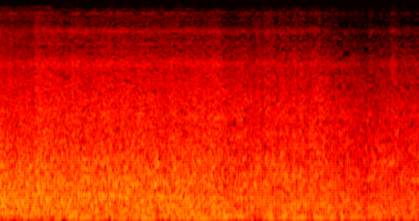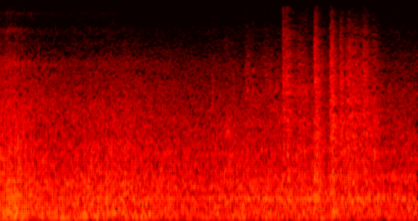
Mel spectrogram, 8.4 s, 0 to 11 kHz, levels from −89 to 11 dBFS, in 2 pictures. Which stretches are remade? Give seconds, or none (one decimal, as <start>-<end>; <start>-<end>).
2.4-5.4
